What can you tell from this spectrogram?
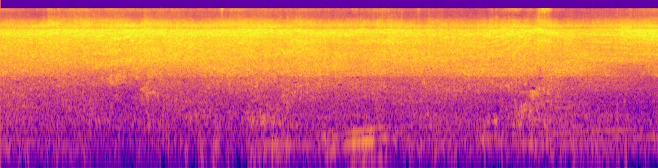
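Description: Steady hiss of heavy rain mixed with car tyres swishing through water on a flooded road, with a brief low engine rumble about seven seconds in.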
